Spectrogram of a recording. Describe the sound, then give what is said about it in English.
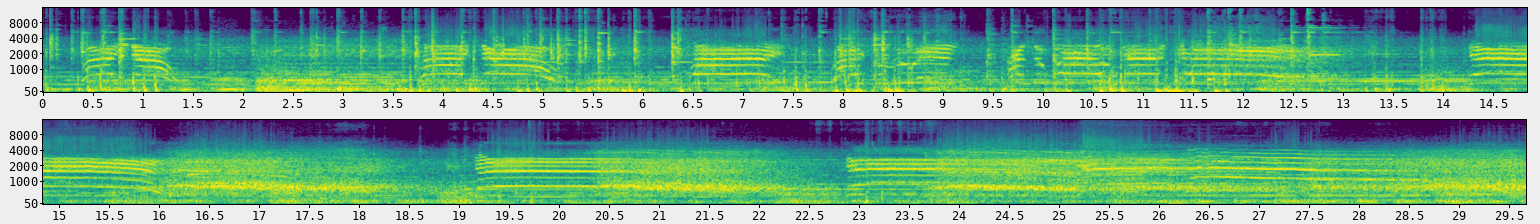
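A huge army of riders screams "death" together in a loud, sustained war cry, the shouting rising in repeated waves over a dense, booming backdrop that never lets up. “It gets me pretty jacked hearing everybody scream death.”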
